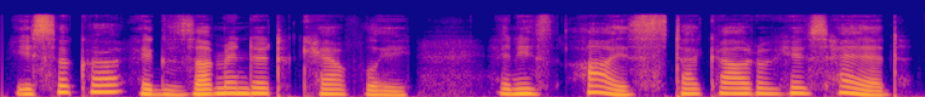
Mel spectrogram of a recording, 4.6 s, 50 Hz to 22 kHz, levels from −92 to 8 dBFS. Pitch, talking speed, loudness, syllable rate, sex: 200 Hz, 155 wpm, -17 LUFS, 5.5 syllables/s, female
